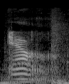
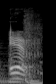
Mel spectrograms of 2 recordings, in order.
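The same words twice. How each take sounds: First: The R is a strong forceful tongue sound. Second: The R is a weak light tongue sound. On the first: "la R más fuerte" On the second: "la R débil española"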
